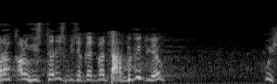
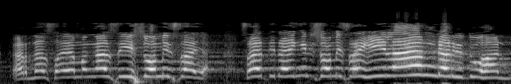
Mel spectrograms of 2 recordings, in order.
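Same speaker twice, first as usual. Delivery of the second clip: loud, high, pleading outcry; imitated hysterical wife; 10 semitones higher, 8 dB louder than usual. Wife explaining why she left her children, hysterical. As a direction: cry it out high in mock distress. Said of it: "Ini kok histeris terus".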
